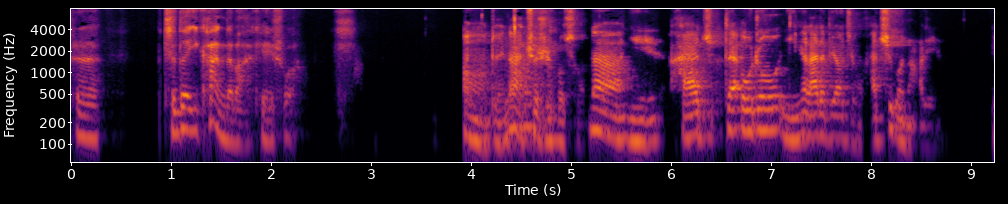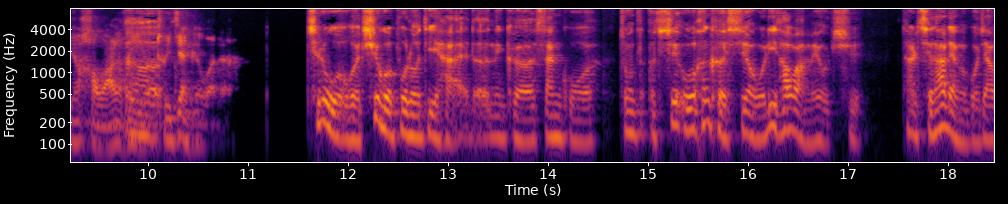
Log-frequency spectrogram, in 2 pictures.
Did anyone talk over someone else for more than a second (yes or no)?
no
